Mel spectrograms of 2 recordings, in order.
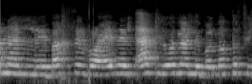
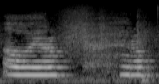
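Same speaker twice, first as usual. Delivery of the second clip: worn-out prayer; 3 semitones lower, 5 dB quieter than usual. Acted. Tired girl begging God after endless chores, faint and weary. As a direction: barely breathe it out, exhausted. Exhausted girl praying while sweeping.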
